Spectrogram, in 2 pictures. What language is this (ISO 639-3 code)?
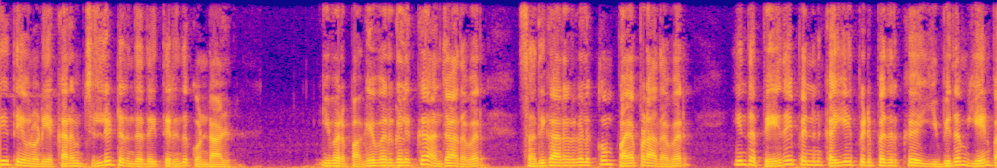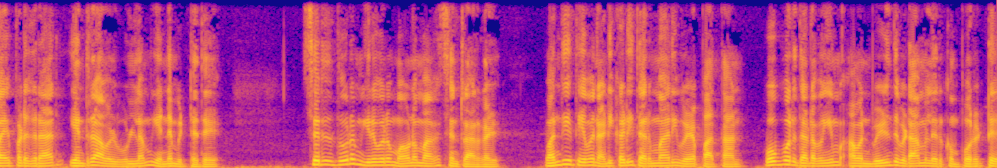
tam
